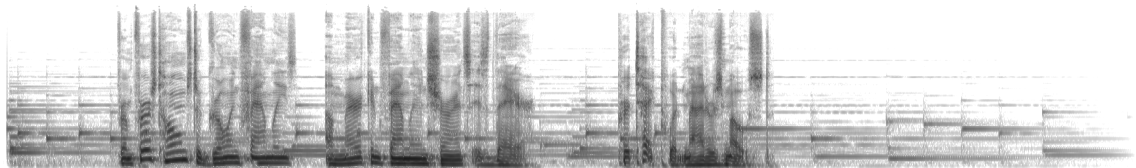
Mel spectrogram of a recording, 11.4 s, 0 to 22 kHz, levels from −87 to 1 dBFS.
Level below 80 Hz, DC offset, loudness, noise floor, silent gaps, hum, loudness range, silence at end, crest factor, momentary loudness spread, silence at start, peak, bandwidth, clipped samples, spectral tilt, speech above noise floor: -36 dBFS; under 0.1%; -17 LUFS; -57 dBFS; none; none; 7 LU; 1.65 s; 16 dB; 22 LU; 0.05 s; -2 dBFS; 17.5 kHz; under 0.1%; -6 dB/octave; 42 dB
